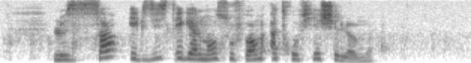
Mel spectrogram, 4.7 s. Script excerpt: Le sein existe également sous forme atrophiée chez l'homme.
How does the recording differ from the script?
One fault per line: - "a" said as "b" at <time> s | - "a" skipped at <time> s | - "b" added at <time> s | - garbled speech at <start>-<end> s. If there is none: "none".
none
